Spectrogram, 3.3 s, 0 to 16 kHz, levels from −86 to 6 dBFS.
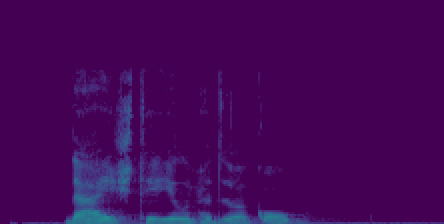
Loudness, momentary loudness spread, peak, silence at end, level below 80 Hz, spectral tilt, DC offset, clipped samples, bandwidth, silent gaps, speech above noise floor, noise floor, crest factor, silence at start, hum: -49 LUFS; 7 LU; -32 dBFS; 0.05 s; -72 dBFS; -4 dB/octave; under 0.1%; under 0.1%; 11.5 kHz; none; 24 dB; -72 dBFS; 18 dB; 0.25 s; none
